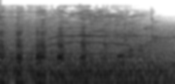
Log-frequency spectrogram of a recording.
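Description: A cat lets out a drawn-out, wavering meow, fairly loud, with its pitch gently rising and falling over nearly two seconds; no voices are heard.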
